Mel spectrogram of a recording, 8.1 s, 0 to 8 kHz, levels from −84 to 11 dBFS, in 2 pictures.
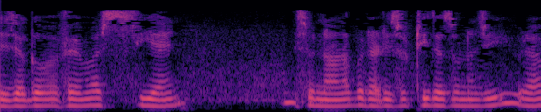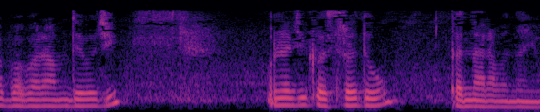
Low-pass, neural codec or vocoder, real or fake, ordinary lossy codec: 7.2 kHz; vocoder, 44.1 kHz, 128 mel bands every 256 samples, BigVGAN v2; fake; MP3, 24 kbps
